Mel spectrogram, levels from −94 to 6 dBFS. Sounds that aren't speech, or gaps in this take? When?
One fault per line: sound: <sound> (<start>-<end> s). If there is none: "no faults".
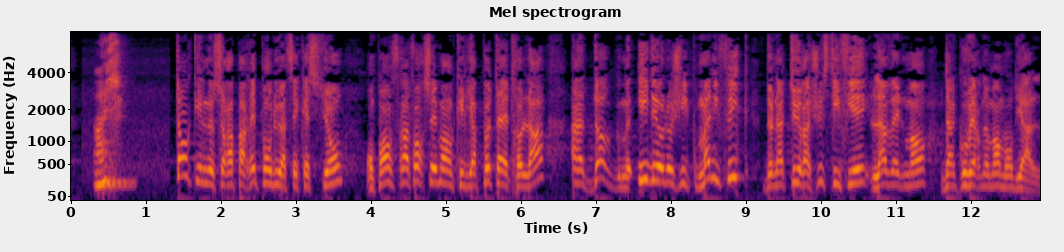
sound: sneeze (0.3-0.9 s)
